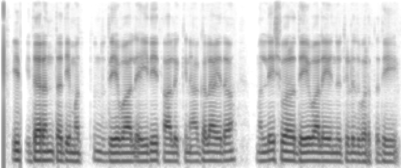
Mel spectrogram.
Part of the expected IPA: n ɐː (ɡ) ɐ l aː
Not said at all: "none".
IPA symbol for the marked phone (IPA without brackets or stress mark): ɡ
